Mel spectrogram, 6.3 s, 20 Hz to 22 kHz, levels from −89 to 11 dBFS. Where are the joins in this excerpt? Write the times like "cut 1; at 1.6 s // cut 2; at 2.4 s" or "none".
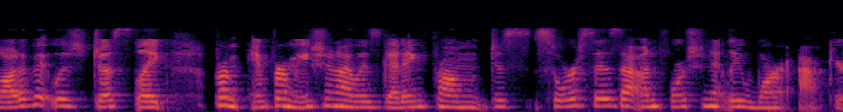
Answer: none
